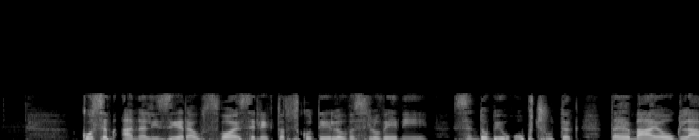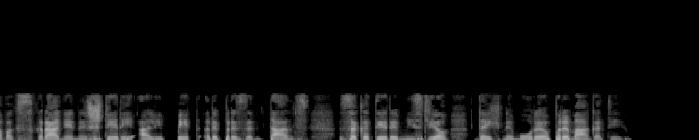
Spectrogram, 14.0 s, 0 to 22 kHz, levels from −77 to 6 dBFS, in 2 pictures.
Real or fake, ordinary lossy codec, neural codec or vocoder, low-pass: real; MP3, 32 kbps; none; 7.2 kHz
